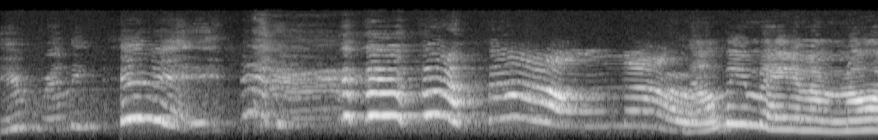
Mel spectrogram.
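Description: A woman's high-pitched, wordless, laugh-like vocalizing, drawn out with the pitch sliding up and down, almost without a break.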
